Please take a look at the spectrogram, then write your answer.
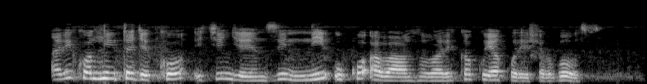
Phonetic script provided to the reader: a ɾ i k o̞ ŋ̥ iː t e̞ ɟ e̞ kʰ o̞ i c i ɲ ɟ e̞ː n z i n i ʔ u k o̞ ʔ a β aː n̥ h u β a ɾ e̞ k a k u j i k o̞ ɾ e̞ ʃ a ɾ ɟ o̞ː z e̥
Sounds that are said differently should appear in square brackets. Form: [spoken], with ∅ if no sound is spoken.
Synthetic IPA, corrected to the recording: a ɾ i k o̞ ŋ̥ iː t e̞ ɟ e̞ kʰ o̞ i c i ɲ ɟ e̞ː n z i n i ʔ u k o̞ ʔ a β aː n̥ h u β a ɾ e̞ k a k u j [a] k o̞ ɾ e̞ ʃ a ɾ [ɡ] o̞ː [s] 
